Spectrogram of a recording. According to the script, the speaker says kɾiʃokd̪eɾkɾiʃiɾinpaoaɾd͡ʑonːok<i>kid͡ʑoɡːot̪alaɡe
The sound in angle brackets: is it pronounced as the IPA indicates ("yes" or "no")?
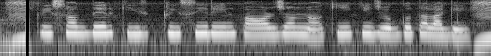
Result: yes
